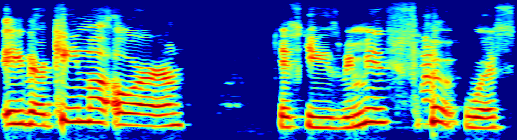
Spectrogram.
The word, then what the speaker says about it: Qimmah: i was telling her my name is pronounced keema she was like oh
